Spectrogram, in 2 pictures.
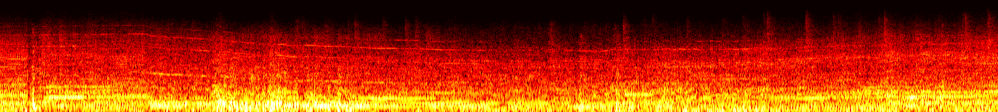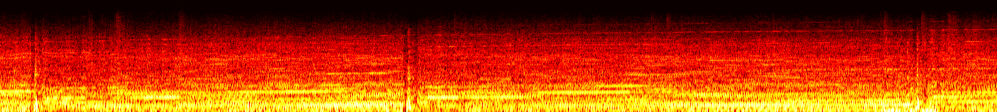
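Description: A race car laps Brands Hatch in a racing video game, its engine note climbing and dropping steadily through gear changes, with occasional sharp shifts and a constant close roar and no talk.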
